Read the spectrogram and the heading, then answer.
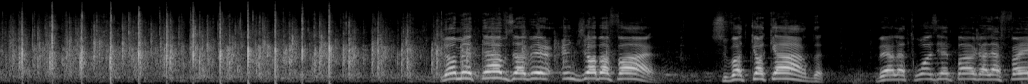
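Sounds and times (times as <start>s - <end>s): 
audience applause: 0.0s - 6.0s
speech: 4.4s - 10.2s.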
